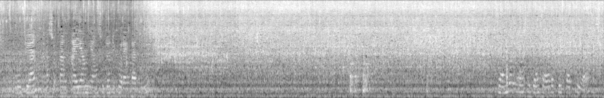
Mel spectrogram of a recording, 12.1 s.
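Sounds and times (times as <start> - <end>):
chicken sizzling in hot oil: 0.0 - 12.0
spatula knocking against pan: 7.0 - 7.5.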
